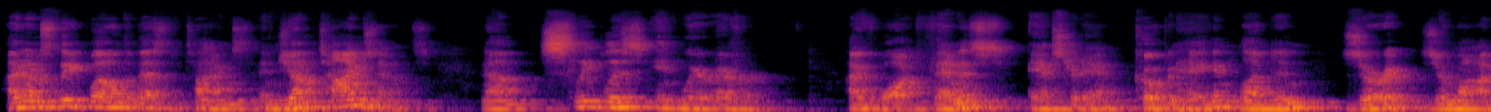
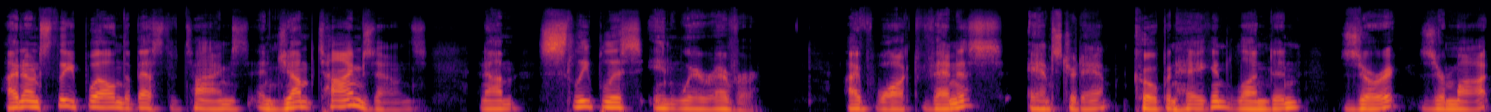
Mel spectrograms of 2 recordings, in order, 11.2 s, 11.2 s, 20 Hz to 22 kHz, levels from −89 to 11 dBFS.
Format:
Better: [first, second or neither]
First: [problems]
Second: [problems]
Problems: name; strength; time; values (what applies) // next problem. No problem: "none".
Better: second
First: room echo; noticeable; dies away in 0.6 s // off-mic speech; far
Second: none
